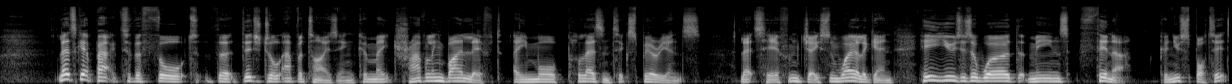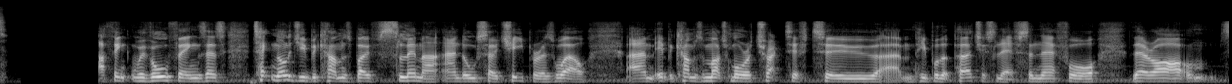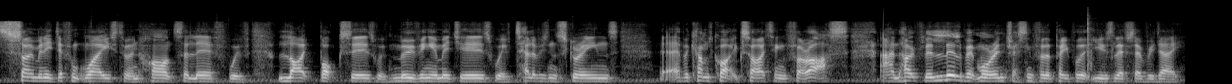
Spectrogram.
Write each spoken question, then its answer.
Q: He uses a word that means thinner. Can you spot it?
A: He said slimmer, which means thinner.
